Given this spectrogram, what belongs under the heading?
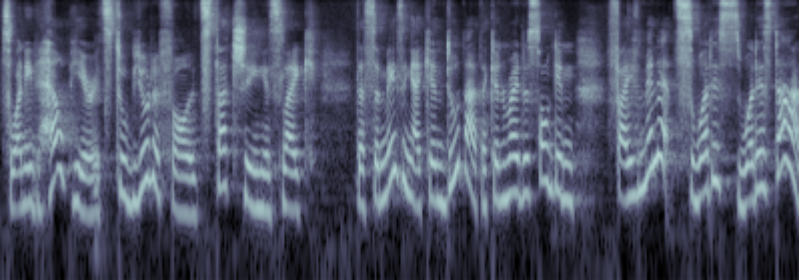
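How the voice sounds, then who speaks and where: In a French accent, a woman with a high pitch and very wide pitch swings speaks at a moderate pace. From Quebec, Canada. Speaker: singer-songwriter. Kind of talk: podcast interview. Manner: halting, searching for words.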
